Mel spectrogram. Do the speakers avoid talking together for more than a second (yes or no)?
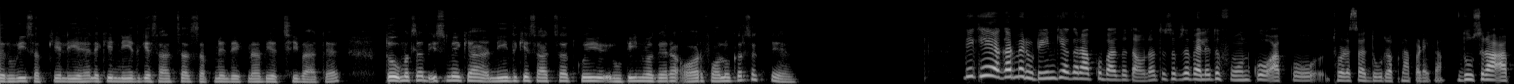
yes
